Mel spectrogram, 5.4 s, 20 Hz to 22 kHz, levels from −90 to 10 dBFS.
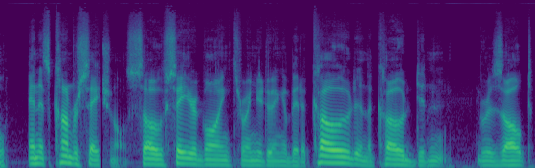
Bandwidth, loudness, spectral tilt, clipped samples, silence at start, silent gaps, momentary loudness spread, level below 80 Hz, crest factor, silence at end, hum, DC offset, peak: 16 kHz; -24 LUFS; -6 dB/octave; under 0.1%; 0 s; none; 13 LU; -56 dBFS; 20 dB; 0.1 s; none; under 0.1%; -6 dBFS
